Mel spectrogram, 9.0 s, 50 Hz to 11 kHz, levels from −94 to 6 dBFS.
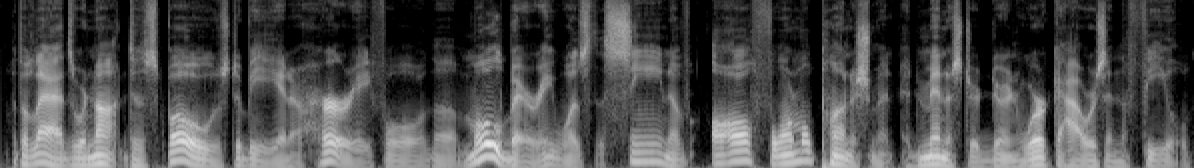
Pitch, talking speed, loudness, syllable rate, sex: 95 Hz, 190 wpm, -19 LUFS, 5.0 syllables/s, male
